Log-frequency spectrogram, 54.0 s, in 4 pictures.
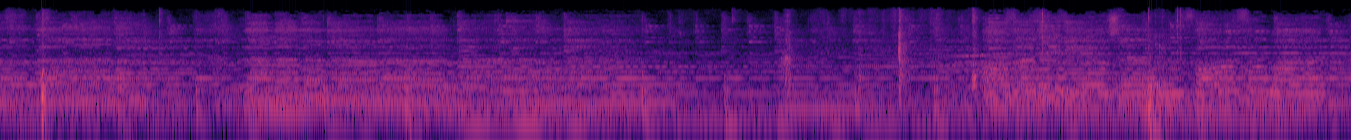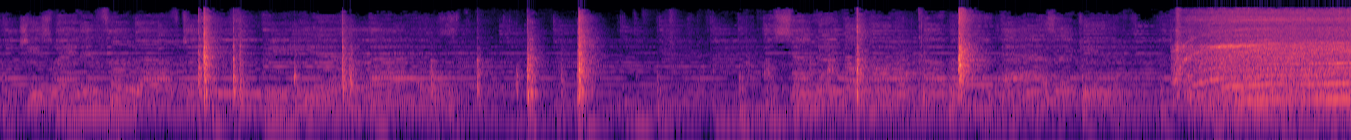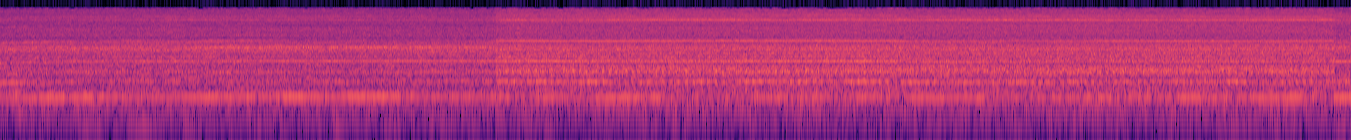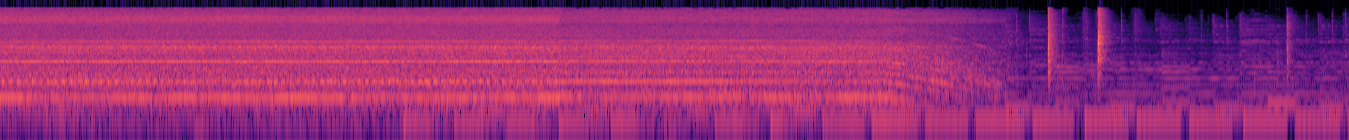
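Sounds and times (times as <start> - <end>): stand mixer motor whining: 25.2 - 50.7.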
